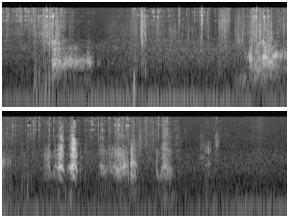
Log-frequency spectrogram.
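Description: Shiba Inus vocalizing during rough play in a series of short barks and yips, about half a dozen separate bursts, the longest about a second in.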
